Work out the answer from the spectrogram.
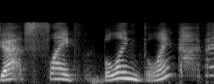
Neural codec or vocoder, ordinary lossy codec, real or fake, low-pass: codec, 16 kHz, 0.3 kbps, FocalCodec; Opus, 64 kbps; fake; 7.2 kHz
